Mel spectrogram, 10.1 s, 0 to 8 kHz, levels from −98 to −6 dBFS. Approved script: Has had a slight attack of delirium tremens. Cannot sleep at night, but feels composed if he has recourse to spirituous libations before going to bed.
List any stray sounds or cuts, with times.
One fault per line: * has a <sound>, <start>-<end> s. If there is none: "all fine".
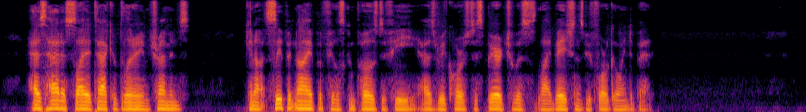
all fine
